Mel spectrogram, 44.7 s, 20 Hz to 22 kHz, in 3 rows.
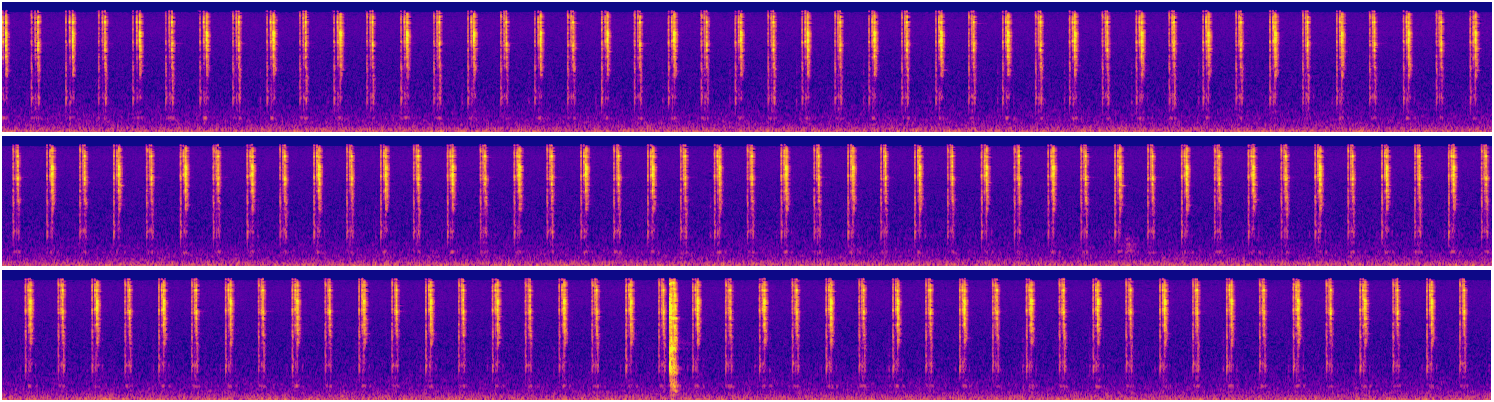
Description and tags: wuc ticking vry close rec w bell trigger at 36s
Very close recording of the ticking mechanism of wind-up clock. Clock attempts to trigger the bells to mark the hour at about 36s. The system is broken, but with the additional bell sounds I uploaded, you can recreate it as you wish. Also possible to just edit out the trigger and loop the ticking.
click, clicking, clock, close-up, tick, ticking, wind-up, wind-up-clock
